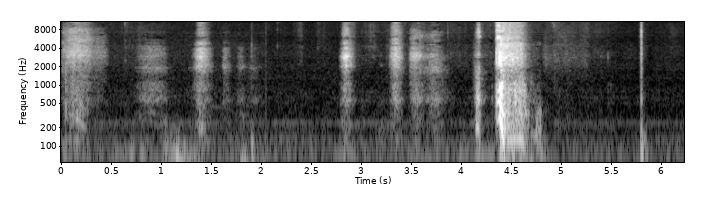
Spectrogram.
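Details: Quick breaths building to a stifled, muffled sneeze into a tissue, followed by a small second burst; sneezing.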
